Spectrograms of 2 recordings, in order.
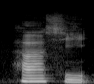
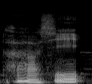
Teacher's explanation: Tenemos palillos, hashi, y tenemos puente, hashi. Hashi, hashi. Se va para abajo, se va para arriba.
